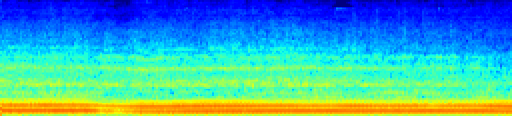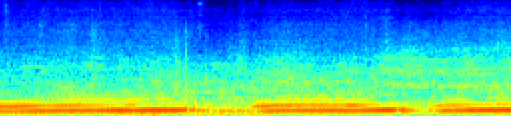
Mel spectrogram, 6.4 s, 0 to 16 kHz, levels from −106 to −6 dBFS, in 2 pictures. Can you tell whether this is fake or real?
real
